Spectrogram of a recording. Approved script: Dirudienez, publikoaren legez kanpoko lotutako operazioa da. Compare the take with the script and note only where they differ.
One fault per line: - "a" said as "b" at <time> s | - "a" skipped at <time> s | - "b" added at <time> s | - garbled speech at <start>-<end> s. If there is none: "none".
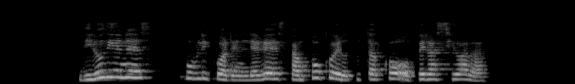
none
